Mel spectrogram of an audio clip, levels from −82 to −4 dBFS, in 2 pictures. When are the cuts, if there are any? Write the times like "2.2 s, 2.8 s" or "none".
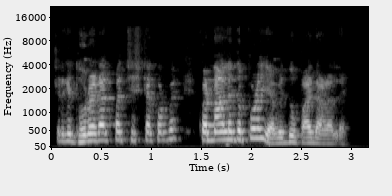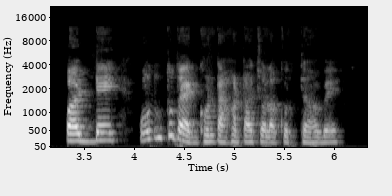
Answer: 3.2 s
